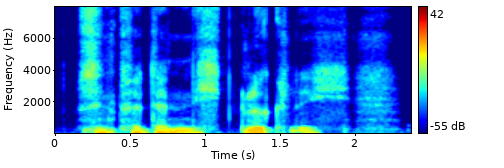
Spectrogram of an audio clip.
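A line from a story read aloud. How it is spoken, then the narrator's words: Gentle young man. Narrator (German): entgegnete sanft der junge Mann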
